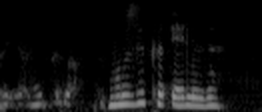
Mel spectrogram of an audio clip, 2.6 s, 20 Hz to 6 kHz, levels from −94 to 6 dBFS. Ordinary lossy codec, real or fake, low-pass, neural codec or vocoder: AAC, 24 kbps; fake; 5.4 kHz; codec, 16 kHz, 2 kbps, X-Codec, HuBERT features, trained on LibriSpeech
